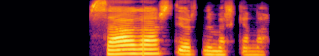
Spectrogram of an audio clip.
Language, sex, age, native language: Icelandic, female, 40-49, Icelandic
